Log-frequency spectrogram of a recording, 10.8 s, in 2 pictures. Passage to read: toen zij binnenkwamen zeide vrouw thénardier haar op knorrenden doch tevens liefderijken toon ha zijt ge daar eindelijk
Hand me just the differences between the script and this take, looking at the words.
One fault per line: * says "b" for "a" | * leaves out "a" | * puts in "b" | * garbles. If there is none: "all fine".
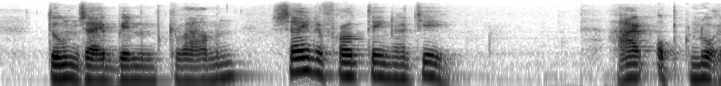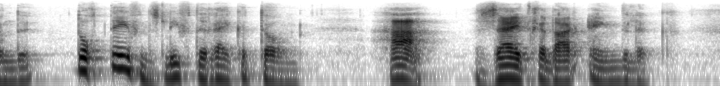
all fine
